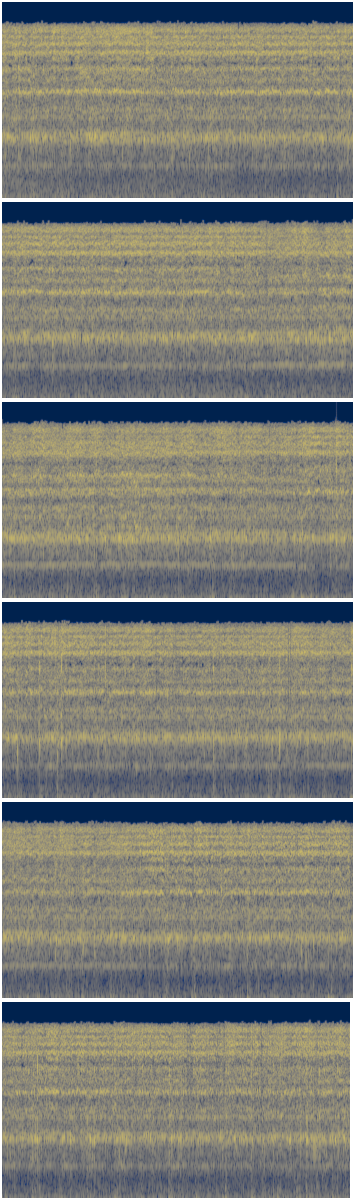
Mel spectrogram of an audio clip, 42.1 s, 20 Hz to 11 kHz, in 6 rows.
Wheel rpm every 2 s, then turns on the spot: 150, 150, 150, 150, 150, 150, 150, 150, 150, 150, 150, 150, 150, 150, 150, 150, 160, 150, 150, 150, 150.
none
